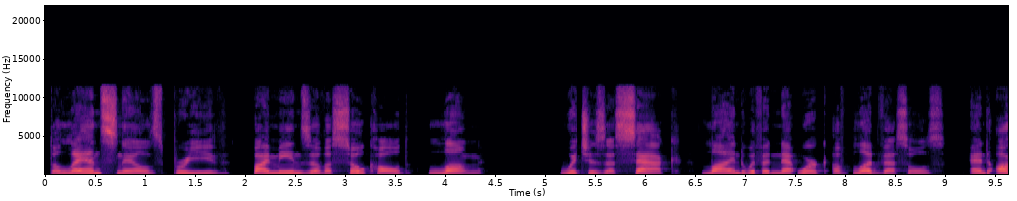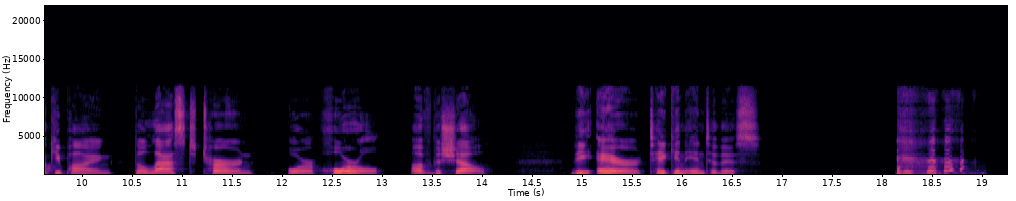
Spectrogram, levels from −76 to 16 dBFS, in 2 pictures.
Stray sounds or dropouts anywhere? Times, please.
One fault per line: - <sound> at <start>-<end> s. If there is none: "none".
- laugh at 18.1-19.1 s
